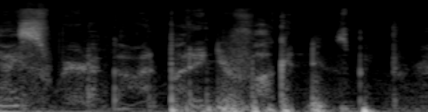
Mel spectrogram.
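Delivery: fast whispered threat; rapid whispered threat; menacing whisper. Acted. Taunting the newspaper.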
